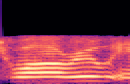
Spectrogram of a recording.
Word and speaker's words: Uaru: And uh, for those of you who are wondering, if you want to do research on Walrus, Walrus is spelled U A R U, and it's actually pronounced Walru as in W A A R O W, Walru.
